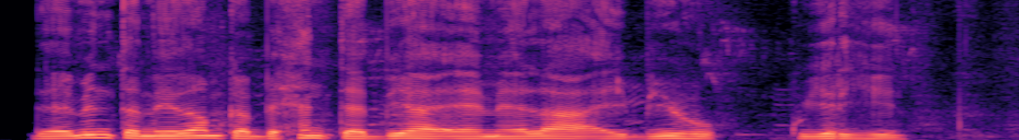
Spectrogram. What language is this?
Somali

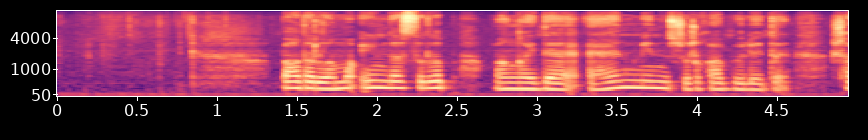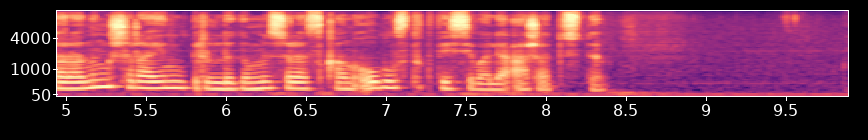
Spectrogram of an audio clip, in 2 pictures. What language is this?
Kazakh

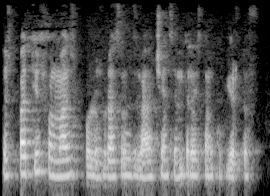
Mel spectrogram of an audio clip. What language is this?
Spanish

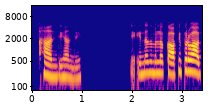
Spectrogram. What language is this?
Punjabi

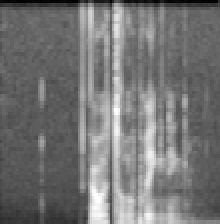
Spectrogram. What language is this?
Swedish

